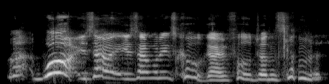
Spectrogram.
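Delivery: high, loud squeal of laughing surprise; giggling, incredulous high voice; laughing disbelief. Real, not acted. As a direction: shriek it in amused disbelief. Mocking the phrase, disbelieving laugh.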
